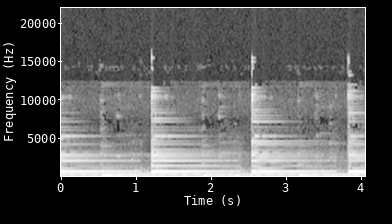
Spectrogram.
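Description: Acoustic guitar with a capo on the third fret, fingerpicked over an E minor chord shape in a steady thumb-pointer-thumb-middle pattern. Single notes are plucked about every half second and left to ring into one another.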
